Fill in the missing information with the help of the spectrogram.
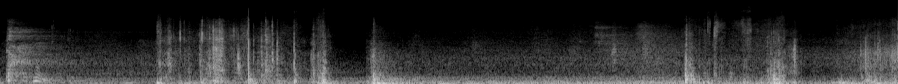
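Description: Camera handling noise: a string of sharp knocks, bumps and rubbing as the camera is grabbed and carried, with a few louder thuds.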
